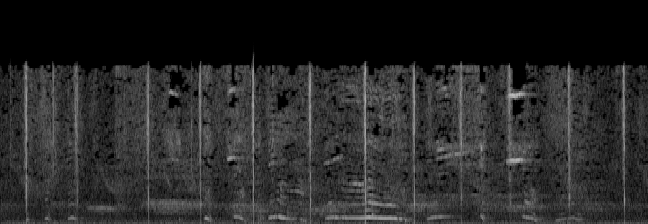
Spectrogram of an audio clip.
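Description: A beagle whining in a run of short whimpers that rise and fall in pitch, with one longer, louder whine just past the middle. Sharp little clicks sound throughout.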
